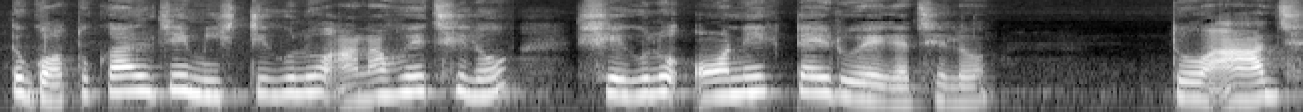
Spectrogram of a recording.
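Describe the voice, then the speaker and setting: A woman's voice: a little high, normal speed, mellow. A woman narrating a casual daily household vlog as a homemaker, chatting to her viewers. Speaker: homemaker vlogger.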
